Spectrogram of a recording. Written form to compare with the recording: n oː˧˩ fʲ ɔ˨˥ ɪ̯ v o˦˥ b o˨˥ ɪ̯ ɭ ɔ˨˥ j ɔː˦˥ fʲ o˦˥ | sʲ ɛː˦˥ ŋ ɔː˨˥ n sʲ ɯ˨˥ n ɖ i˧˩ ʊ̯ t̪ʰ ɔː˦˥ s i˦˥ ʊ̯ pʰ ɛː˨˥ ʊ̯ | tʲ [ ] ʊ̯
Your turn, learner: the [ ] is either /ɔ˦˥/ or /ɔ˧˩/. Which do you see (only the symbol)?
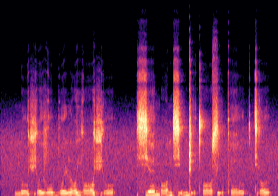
ɔ˦˥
